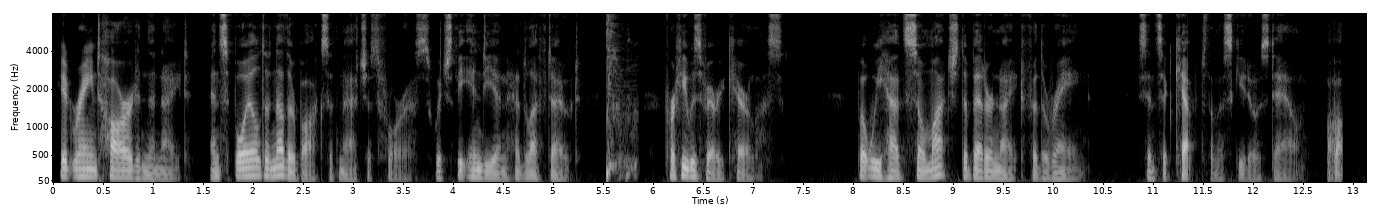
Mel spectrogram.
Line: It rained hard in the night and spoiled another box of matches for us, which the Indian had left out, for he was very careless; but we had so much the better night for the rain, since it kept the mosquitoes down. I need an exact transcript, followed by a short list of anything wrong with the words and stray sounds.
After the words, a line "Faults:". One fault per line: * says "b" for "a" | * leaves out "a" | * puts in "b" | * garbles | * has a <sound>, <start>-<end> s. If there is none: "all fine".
It rained hard in the night and spoiled another box of matches for us, which the Indian had left out, for he was very careless; but we had so much the better night for the rain, since it kept the mosquitoes down.
Faults:
* has a thud, 5.5-5.9 s
* has a laugh, 12.7-12.9 s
